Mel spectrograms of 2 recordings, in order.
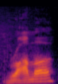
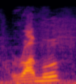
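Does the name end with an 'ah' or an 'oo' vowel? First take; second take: ah; oo. First: The name ends with an 'ah' vowel. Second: The name ends with an 'oo' vowel. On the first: This is how one game's voice actress says it. The speaker calls it wrong. "the way she pronounces Rama" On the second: This is how Final Fantasy XIV says it. The speaker calls it right. "they actually do pronounce it Ramu, like that"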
